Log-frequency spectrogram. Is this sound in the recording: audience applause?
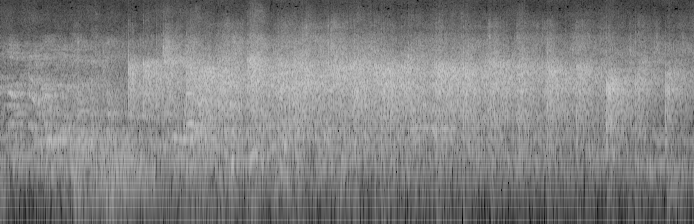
yes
